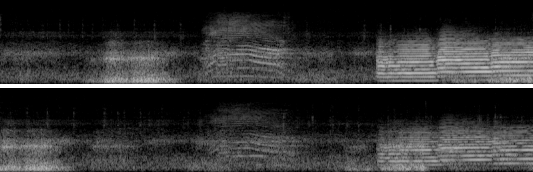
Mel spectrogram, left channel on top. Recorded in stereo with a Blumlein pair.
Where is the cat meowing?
50° left, 4 m.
